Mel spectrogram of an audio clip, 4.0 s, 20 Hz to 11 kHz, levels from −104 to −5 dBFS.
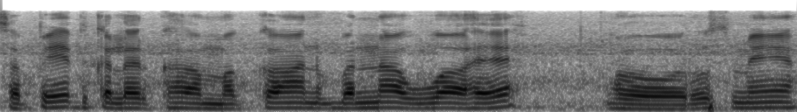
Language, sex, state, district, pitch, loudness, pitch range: Hindi, male, Rajasthan, Bikaner, 150 Hz, -14 LUFS, 140-155 Hz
